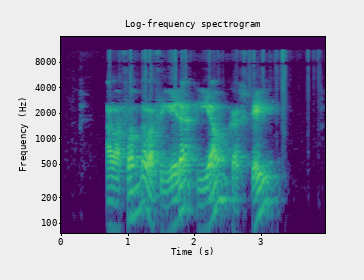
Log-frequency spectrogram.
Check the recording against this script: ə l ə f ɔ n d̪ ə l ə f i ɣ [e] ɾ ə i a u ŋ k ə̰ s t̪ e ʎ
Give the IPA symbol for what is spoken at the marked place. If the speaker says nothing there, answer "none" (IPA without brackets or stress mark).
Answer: e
